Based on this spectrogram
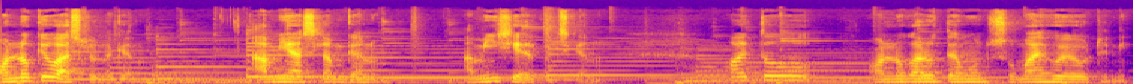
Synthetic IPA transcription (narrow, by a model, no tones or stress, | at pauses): ɔnːokewaʃlonakɛ̰no | a̰miaʃlamkɛno | a̰miʃejaɾkot͡ɕʰi̥kɛ̰no̰ | hɔet̪o | ɔ̰nːokaɾot̪ɛmonʃɔmaeɦoeoʈʰenḭ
